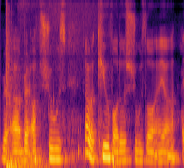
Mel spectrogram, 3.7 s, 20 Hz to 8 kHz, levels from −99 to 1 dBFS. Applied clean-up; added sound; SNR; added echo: none; Liquid; 12 dB; reverberation time 0.5 s.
